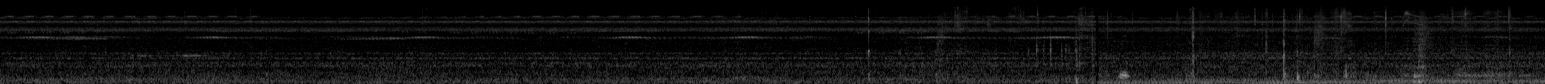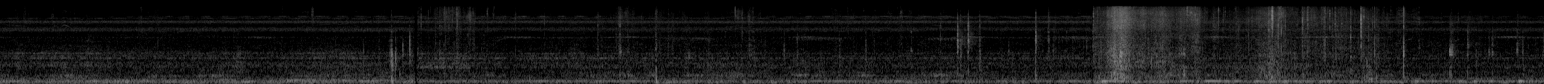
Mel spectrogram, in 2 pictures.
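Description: Steady high chorus of crickets and other insects, with one call pulsing about once a second. Over it, small clicks and rustles of sticks and twine being handled, with a louder burst of rustling near the end.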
